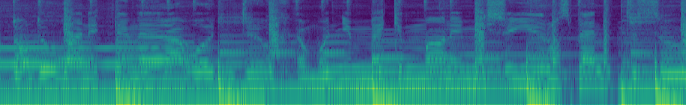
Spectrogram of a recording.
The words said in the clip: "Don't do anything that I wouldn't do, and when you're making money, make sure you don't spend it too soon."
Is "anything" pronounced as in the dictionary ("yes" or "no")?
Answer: yes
